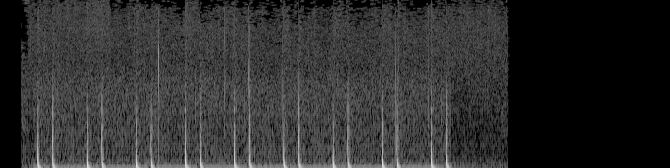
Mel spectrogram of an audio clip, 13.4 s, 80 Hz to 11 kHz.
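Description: Sharp paired heart sounds at about 60 a minute over a low steady hum, with an extra snap after the second sound: mitral opening snap of mitral stenosis.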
